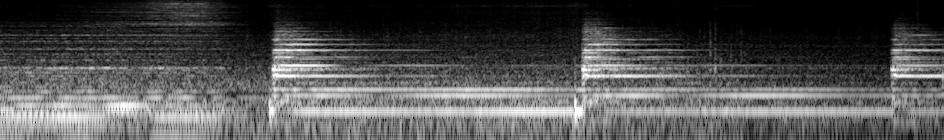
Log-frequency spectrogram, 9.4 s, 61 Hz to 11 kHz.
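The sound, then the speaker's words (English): A church bell tolls the Angelus at 6 o'clock on Midwest Radio in slow, evenly spaced strikes about three seconds apart, each deep clang blooming into a long, humming resonance that lingers until the next stroke. “The time is 6 o'clock. Time to pause for the Angelus.”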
